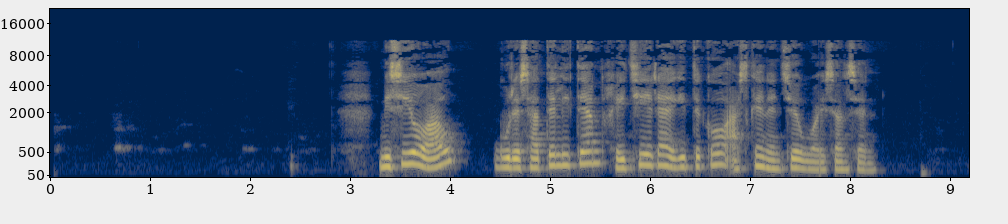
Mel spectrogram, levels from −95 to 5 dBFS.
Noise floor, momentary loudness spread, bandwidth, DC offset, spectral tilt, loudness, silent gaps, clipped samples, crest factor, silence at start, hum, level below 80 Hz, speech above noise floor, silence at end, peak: -79 dBFS; 8 LU; 11.5 kHz; under 0.1%; -3.5 dB/octave; -21 LUFS; none; under 0.1%; 22 dB; 3 s; none; -66 dBFS; 58 dB; 0.45 s; -4 dBFS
